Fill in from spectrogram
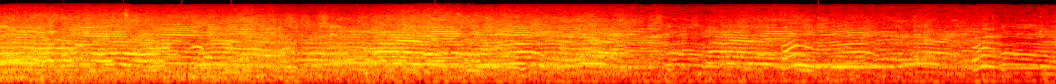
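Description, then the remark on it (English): Greyhounds hurtle out of the traps at a race, chasing a mechanical rabbit, as a small crowd murmurs and calls out, a dense, steady hubbub of excited voices that stays loud throughout and dips only slightly near the end. “A small crowd watches as the dogs hurtle out of the traps.”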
